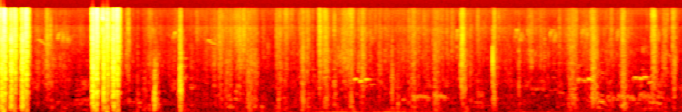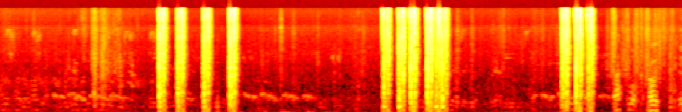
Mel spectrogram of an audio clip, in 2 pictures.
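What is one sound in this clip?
A staple gun fires in quick bursts of sharp clacks.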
